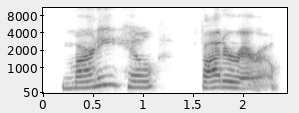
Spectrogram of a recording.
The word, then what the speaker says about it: Marni Hill Foderaro: Today, my guest is Marni Hill Foderaro.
